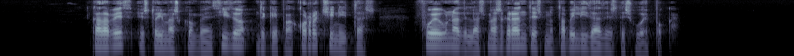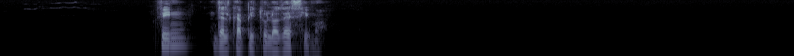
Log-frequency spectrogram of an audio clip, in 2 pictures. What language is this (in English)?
Spanish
